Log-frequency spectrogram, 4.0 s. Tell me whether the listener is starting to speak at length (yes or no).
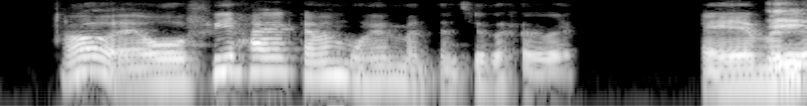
no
